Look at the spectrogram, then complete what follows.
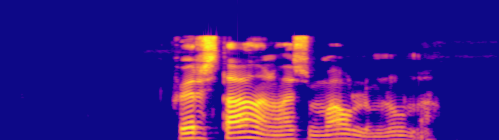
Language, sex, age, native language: Icelandic, male, 30-39, Icelandic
